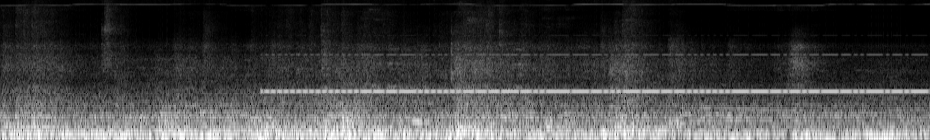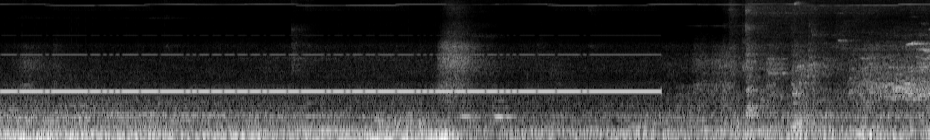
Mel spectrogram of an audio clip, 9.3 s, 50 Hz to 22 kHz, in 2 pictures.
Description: PSK31 (31.25 baud), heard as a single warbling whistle, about 1750 Hz, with the noise inside a bus.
